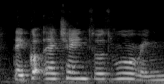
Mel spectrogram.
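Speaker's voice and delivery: ordinary delivery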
